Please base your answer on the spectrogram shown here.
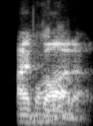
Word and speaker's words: Ibotta: Ibotta, like Ibotta blank.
